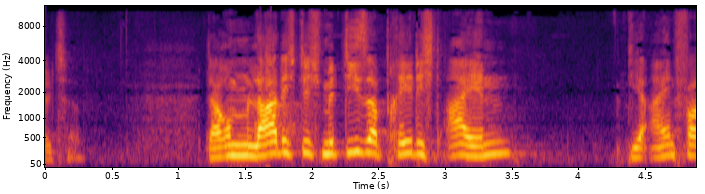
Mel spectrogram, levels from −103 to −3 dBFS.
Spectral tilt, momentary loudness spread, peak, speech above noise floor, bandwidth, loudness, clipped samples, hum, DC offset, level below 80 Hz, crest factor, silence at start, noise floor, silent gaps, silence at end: -6 dB/octave; 14 LU; 0 dBFS; 42 dB; 11 kHz; -18 LUFS; under 0.1%; none; under 0.1%; -64 dBFS; 20 dB; 0 s; -60 dBFS; none; 0 s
